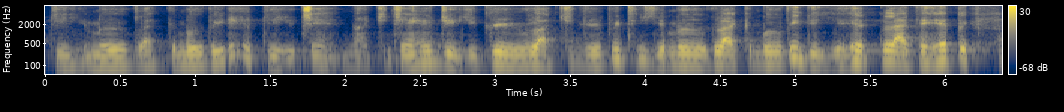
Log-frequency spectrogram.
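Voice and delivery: low, monotonous pestering chant; teasing needling. Retold or imitated. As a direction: drone it low to annoy someone. Retelling his needling chant behind girl.

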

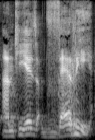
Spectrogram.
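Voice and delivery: very slow, stretched-out posh Welsh. Shown as a demonstration. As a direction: imitate a Welsh dad putting on airs, word by word. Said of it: "he puts on a rather posh voice".

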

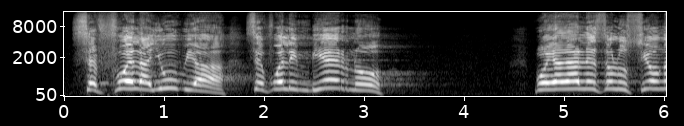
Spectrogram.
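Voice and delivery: God's voice proclaimed to the beloved; preaching at full force. Real, not acted. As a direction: pour it out over the congregation.

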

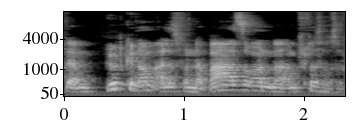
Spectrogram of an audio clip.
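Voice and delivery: normal talking voice

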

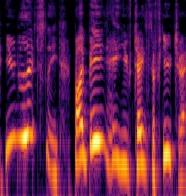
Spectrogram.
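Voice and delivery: high-pitched acted indignation, easing down; mock outraged argument. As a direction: start very high in exasperation, then settle. Barry argues heatedly with Elbard.

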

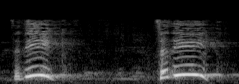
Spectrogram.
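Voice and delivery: high exclaimed praise; excited praise. Retold or imitated. Rabbi praising the soldier, high and excited. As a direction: cry it out in delight.

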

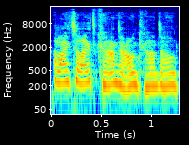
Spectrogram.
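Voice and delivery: Scouse impression. Mocking a Scouse stereotype.

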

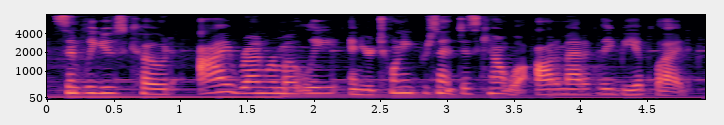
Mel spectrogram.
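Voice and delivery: smooth announcer read over music; podcast intro read. Acted. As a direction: read it like a polished show opener.

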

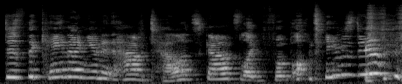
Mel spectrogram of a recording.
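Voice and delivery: high, laughing ridicule; amused mocking disbelief; laughing mock question.

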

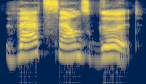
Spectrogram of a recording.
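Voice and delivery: slow, careful phrasing; slow model. Shown as a demonstration. Teacher modeling a phrase for students to repeat. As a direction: give each word time to land.

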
